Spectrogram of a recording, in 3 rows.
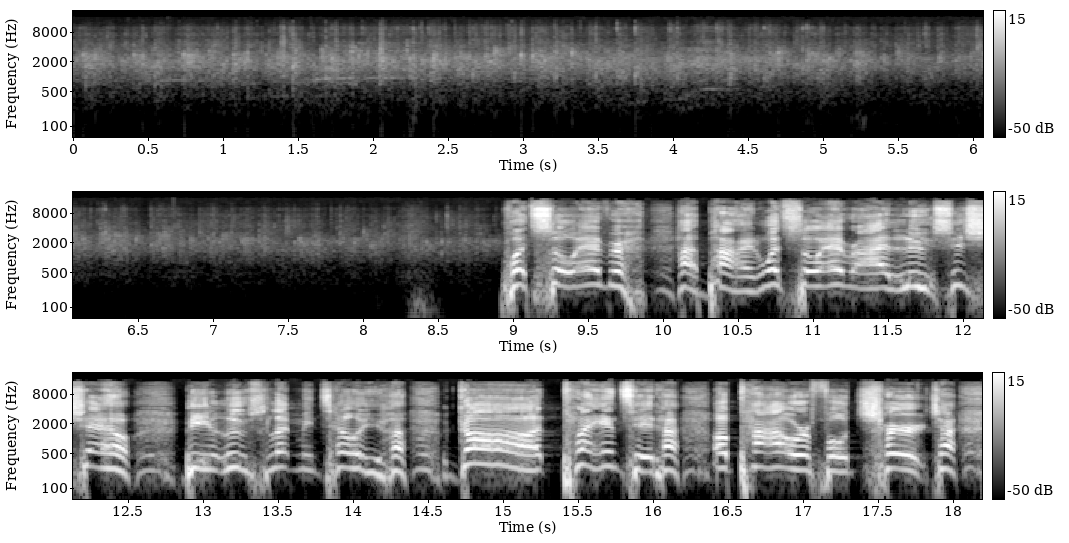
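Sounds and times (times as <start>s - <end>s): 
audience crowd clapping hands: 0.0s - 10.4s
speech: 8.9s - 18.1s.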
